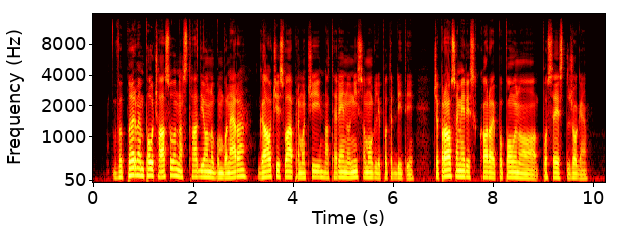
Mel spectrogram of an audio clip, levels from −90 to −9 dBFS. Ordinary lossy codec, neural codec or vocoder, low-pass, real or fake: none; none; 14.4 kHz; real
